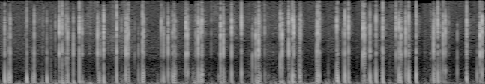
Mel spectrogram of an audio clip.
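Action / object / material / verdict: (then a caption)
tap / hollow plastic capsule container / plastic / none. Long nails rapidly tap and scratch the surface of a hand-sized, hollow red and orange plastic capsule held beside the microphone. The result is a dense, irregular stream of short, dry clicks and scrapes with a hollow, low-weighted thud, with no ringing between strikes.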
